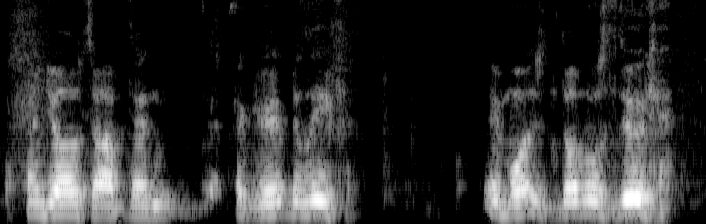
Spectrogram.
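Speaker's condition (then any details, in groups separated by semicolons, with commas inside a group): MND; descending form; voice changed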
